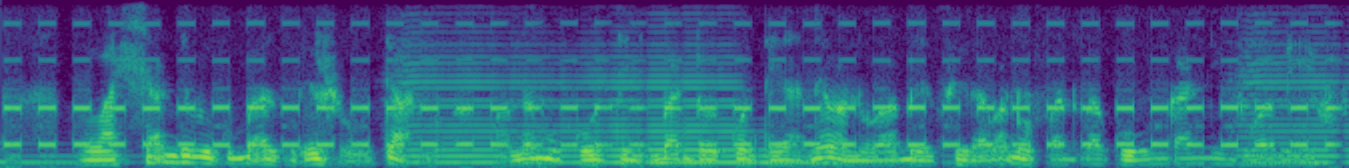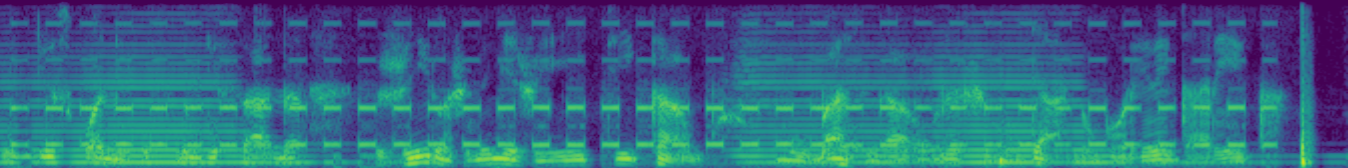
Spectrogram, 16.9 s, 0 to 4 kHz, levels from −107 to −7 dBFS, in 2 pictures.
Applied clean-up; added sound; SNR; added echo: neural mask model RNNoise.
